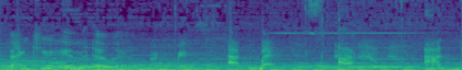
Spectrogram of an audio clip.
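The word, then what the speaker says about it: akpe: Akbe.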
